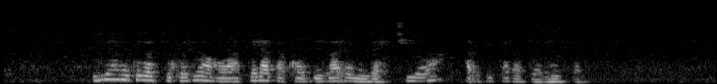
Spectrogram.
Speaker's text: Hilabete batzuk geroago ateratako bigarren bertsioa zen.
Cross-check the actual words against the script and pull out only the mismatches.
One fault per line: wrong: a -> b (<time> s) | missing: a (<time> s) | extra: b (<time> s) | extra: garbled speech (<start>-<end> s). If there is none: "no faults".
extra: argitaratu egin (4.8 s)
